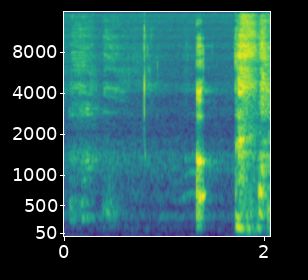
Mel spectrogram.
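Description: A man at a handheld microphone gives a short breathy chuckle: a brief sharp vocal sound about two-thirds of the way in, then a breathy laugh near the end, over faint room tone.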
